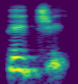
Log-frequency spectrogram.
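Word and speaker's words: deqi: Well, the patient guides you by what is known as Techi, pronounced as Techi, written as Beqi.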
